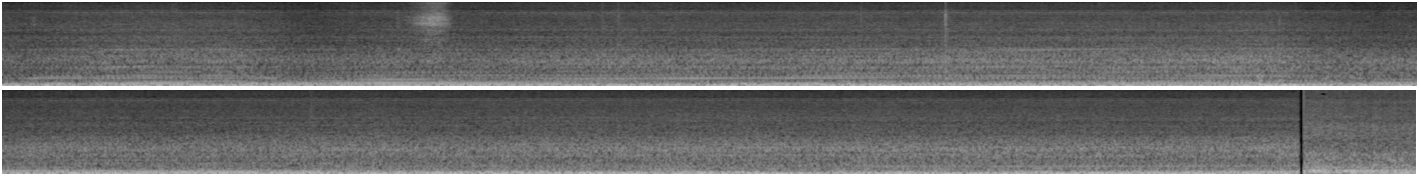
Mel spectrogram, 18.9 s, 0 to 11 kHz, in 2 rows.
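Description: In-cab sound of a 1995 Nissan Pathfinder WD21 driving on the highway: its 3.0-litre V6 engine running under steady road and wind noise. The sound changes abruptly near the end.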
